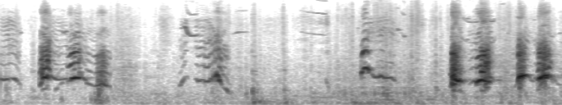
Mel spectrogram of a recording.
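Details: Gerberian Shepsky puppies, nine weeks old, playing outdoors on a sunny, brisk winter day; several short, high, yappy barks in bursts with pauses between, the last four quick and close together.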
